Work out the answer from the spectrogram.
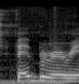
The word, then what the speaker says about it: February: caribbean should be like it's february actually there's an r in there another r the way you say it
